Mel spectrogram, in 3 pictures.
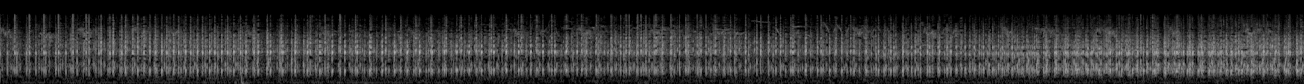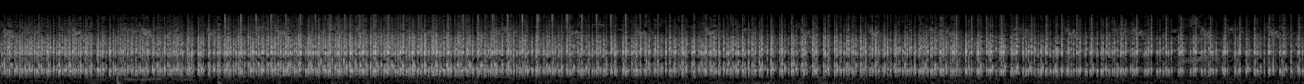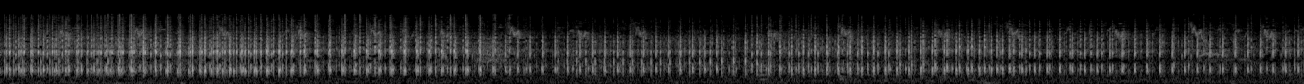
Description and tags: Recording in a bird refuge in southern France where loads of storks start clapping with their beaks high in the air and with their heads bent on the their backs. Also ambiance sounds and other birds.
beak, clapping, snapping, stork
